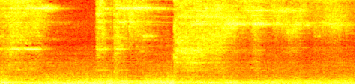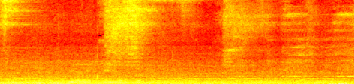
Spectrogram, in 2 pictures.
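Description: NS double-deck electric train pulling out of the station and moving away, its running noise fading steadily. High-pitched wheel squeal comes and goes several times as the cars pass.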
